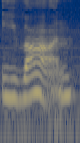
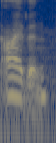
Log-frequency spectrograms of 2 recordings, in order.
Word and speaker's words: Ivan: is Ivan binsky pronoun pronounced Ivon rather than Ivan which is a mistake many fans make including myself his first name may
